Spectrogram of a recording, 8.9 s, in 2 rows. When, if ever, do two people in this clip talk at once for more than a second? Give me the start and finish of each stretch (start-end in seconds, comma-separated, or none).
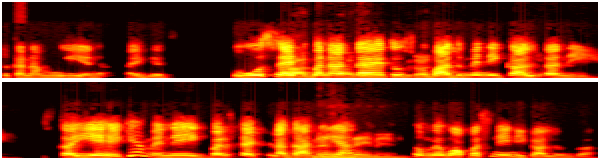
2.1-4.4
